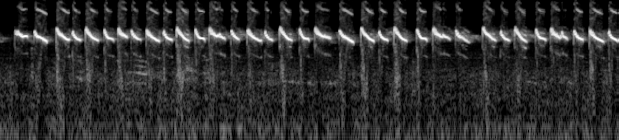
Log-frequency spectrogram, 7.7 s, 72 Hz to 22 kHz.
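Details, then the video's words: White-eye billed as a national champion singer: loud, sharp, downslurred whistled notes repeated rapidly, about three or four each second, in a long unbroken run, harsh and distorted at close range. "Pleci Juara 1 Nasional pleci Gacor juara nasional teler gacor ropel"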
